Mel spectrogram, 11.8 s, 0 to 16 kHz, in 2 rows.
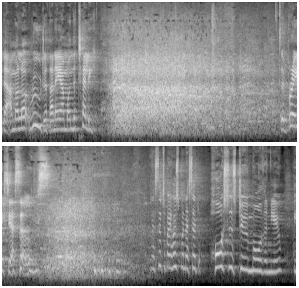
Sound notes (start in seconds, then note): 2.0 audience laughing; 7.5 Sarah laughing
